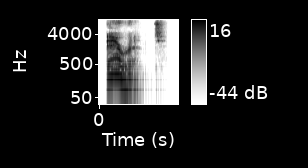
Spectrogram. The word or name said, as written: arrant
